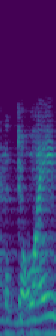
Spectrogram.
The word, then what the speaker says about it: Godoy: I'm not sure how to pronounce his last name, but it's G-O-D-O-Y, Godoy, maybe? Godoy? And he has quite a few in his lineup.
